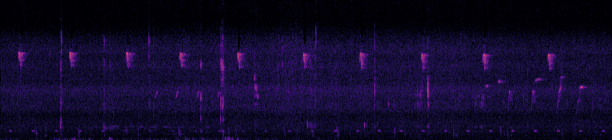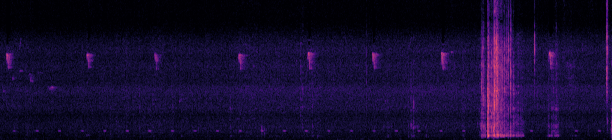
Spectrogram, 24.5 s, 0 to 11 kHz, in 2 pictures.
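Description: Faint gulps and swallows as sour palm juice is drunk from a plastic bottle, mostly in the first few seconds. A faint, regular chirping runs in the background, about two short high ticks a second. One loud short burst comes about 22 seconds in.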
